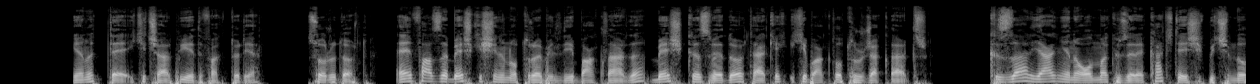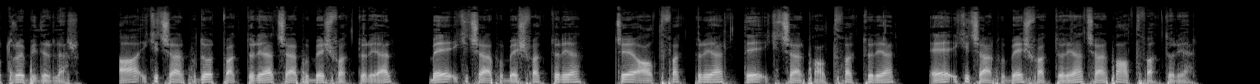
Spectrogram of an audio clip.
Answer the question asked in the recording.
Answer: Yanıt A 2 çarpı 4 faktöriyel çarpı 5 faktöriyel.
